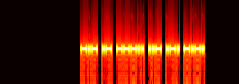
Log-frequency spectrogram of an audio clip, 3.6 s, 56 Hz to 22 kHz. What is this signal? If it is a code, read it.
Morse code, heard as a keyed tone, about 44 wpm, 700 Hz. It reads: KA8URC
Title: USA Call Signs - 6 Characters - 6x Character Spacing - 45wpm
